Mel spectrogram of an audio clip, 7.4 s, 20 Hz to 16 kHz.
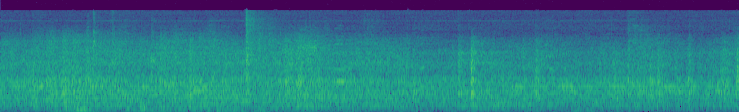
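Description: JR West 321 series electric commuter train rolling slowly over station pointwork, its wheels rumbling and clacking on the rails with occasional sharp clicks and a faint steady whine.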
